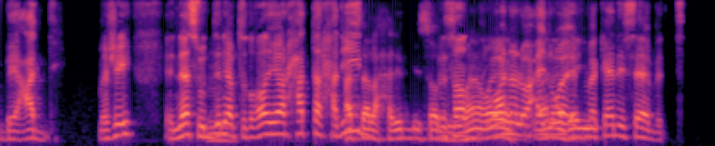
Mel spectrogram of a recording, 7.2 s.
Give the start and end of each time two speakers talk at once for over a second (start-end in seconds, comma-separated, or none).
4.4-6.0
